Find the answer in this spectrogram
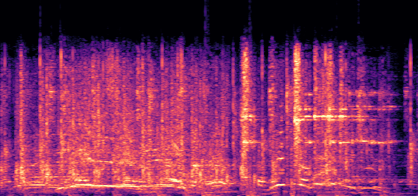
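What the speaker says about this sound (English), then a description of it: "Start clapping right now for Anyi Malik!" Comedy club audience claps and cheers loudly for a comedian coming on stage, a dense crowd roar with whoops and hand claps sustained throughout, fading slightly near the end.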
